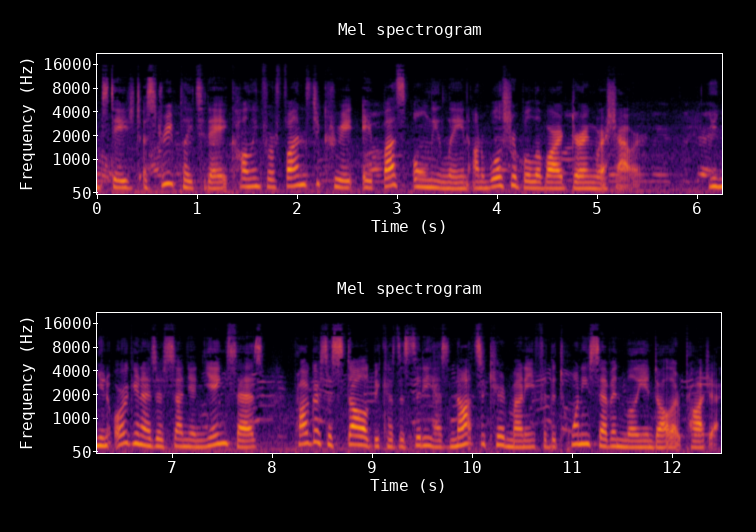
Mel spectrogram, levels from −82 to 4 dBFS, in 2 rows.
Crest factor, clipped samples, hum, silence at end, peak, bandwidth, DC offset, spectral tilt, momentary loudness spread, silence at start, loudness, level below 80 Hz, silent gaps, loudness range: 18 dB; under 0.1%; none; 0 s; -6 dBFS; 16 kHz; under 0.1%; -4.5 dB/octave; 7 LU; 0 s; -24 LUFS; -50 dBFS; none; 2 LU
